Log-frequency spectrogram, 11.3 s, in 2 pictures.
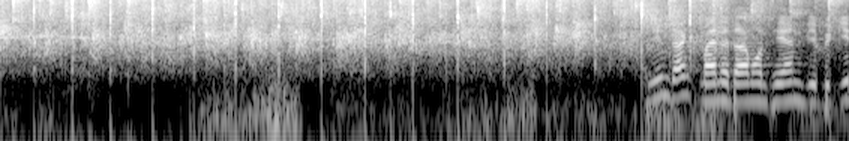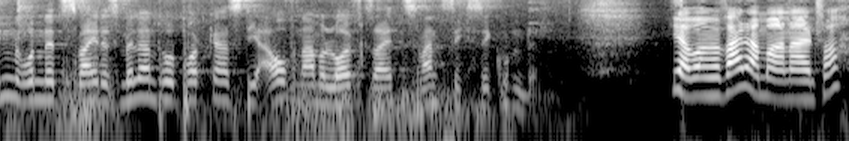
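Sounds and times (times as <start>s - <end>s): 
crowd applauding: 0.0s - 6.7s
speech: 4.3s - 9.4s, 10.1s - 11.3s.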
